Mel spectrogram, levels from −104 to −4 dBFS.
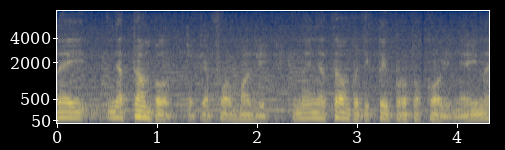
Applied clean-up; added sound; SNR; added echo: none; Electric guitar; 17 dB; none.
